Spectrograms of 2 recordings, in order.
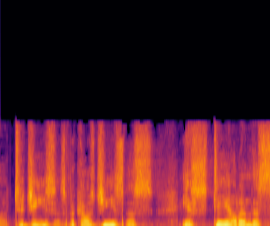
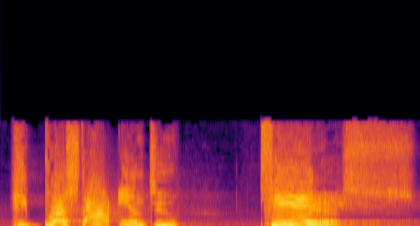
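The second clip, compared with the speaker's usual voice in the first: high, rising preacher's build; preaching at full force; 8 semitones higher, 3 dB louder than usual. Acted. Preacher telling the church Jesus was angry, rising preaching. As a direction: climb in pitch, pressing the point home.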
